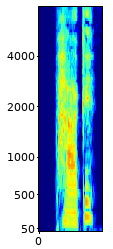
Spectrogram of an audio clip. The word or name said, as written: pakken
